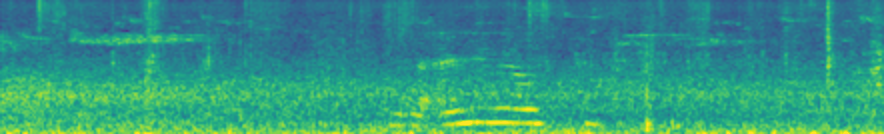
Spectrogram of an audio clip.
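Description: Quiet outdoor ambience with a few faint footsteps on paving slabs, and a brief murmured voice a little after two seconds in.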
